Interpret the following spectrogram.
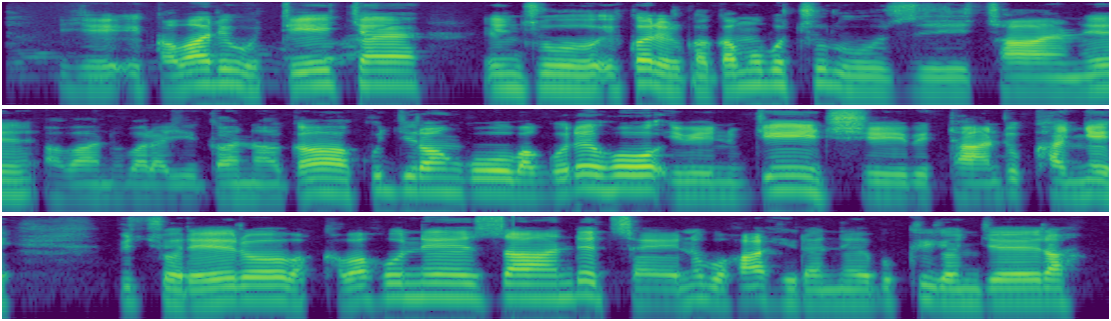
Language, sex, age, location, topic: Kinyarwanda, male, 25-35, Musanze, finance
